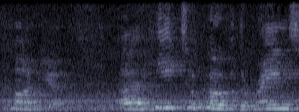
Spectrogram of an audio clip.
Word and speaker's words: Kony: Now, she eventually faded out in 1988, and her cousin or relative, Joseph Konya, that's spelled K-O-N-Y, but it's actually pronounced Konya, he took over the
